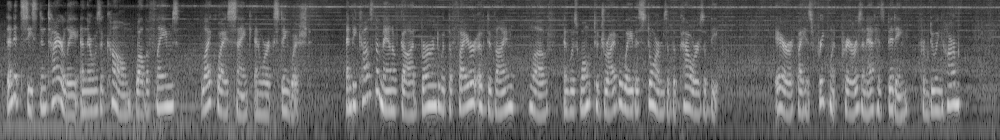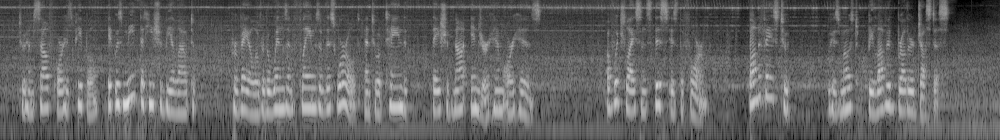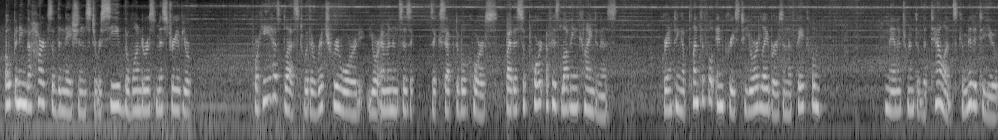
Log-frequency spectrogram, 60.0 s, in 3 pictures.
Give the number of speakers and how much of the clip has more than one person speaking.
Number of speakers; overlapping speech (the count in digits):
1, no overlap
